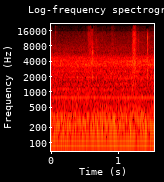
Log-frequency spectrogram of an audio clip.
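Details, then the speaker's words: VW Crafter camper's AutoTerm 4D diesel air heater, newly fitted and running on high from a Bluetti AC200MAX power station: a constant loud fan roar with a steady hum and no surging. It is normal running and will be boxed in with furniture board. "yeah, you can hear it's obviously pretty loud, but it will all be boxed in. I put furniture board all around the side here, and it doesn't run at this volume all the time."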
